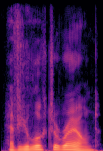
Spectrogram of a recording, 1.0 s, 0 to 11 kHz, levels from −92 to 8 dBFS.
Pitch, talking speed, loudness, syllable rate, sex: 120 Hz, 235 wpm, -16 LUFS, 7.1 syllables/s, male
